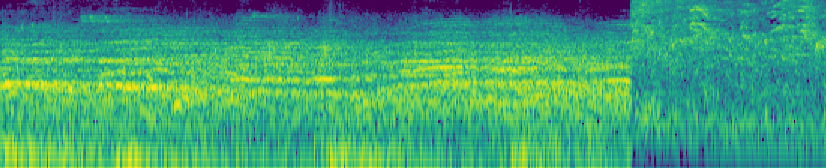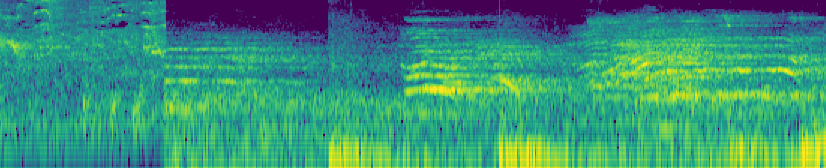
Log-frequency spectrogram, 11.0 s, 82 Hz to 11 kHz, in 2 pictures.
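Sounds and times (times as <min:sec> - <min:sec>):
voices calling out in gym: 0:00.0 - 0:07.5.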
